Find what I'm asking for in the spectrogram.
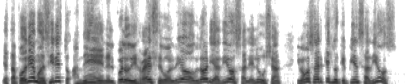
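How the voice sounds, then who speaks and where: A man teaching a live Bible study in an animated, sarcastic, conversational way. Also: sits high, fast talker, dry recording.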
